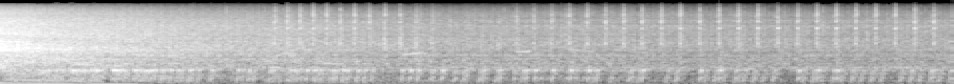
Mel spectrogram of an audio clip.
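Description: A car engine idles with a steady, rapid throb.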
